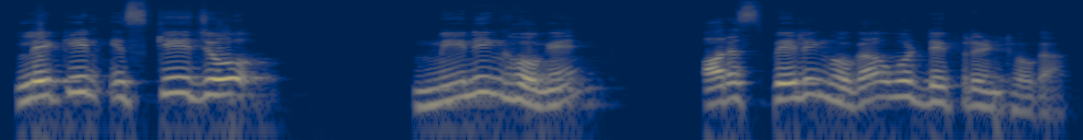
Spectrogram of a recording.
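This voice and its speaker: A man's voice: high voice, darkish tone. A man with an Indian accent teaching English vocabulary in an exam-prep lesson, explaining step by step and answering his own questions.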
